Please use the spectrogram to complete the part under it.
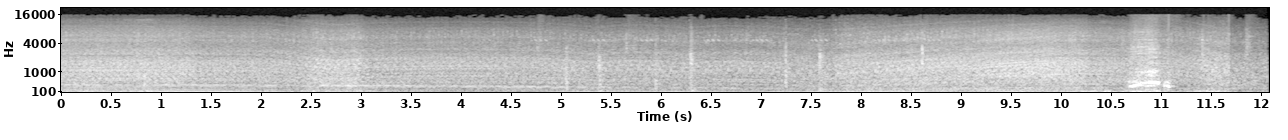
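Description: A tractor engine rumbles steadily while driving.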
